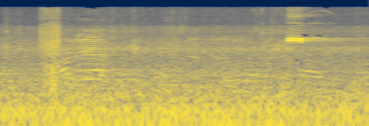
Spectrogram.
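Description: Outdoor ball badminton match sounds: a brief sharp noise about a third of a second in, voices on the court, and near the end a short, loud, high-pitched whistle blast.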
